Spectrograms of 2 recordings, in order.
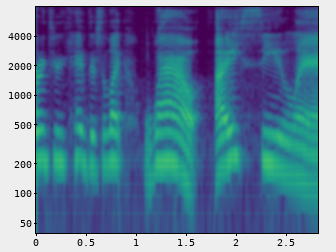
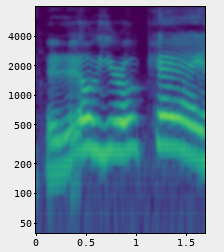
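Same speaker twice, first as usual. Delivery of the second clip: high, loud, drawn-out exclamation; hammed-up high cry of relief; mock relief; 10 semitones higher, 10 dB louder, much slower than usual. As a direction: play exaggerated relief, slowly. Acting out character finding Penta okay.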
